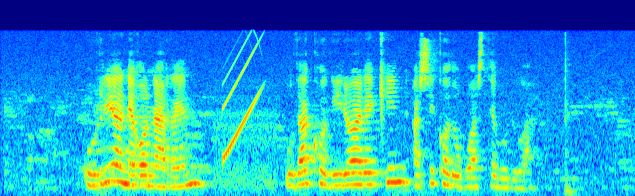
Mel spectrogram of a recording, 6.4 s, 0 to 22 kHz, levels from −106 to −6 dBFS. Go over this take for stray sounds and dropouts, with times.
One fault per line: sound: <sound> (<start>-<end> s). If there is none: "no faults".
sound: chirp (2.2-2.7 s)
